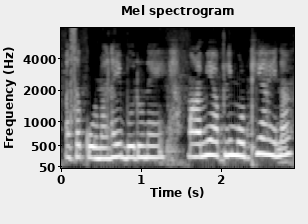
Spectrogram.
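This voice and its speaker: A woman voicing a calm, caring young woman who speaks gently and patiently. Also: sits high, moderate pace, muffled recording. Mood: gentle.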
